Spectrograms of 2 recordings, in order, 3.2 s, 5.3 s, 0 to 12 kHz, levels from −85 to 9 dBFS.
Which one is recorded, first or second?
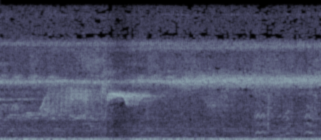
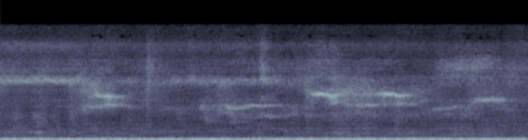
first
